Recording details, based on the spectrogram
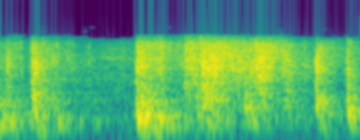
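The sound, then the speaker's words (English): A door is broken down with a series of heavy crashing blows, followed by a longer burst of rough splintering noise and a couple more thuds; no voices are heard. “Breaking down the door.”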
